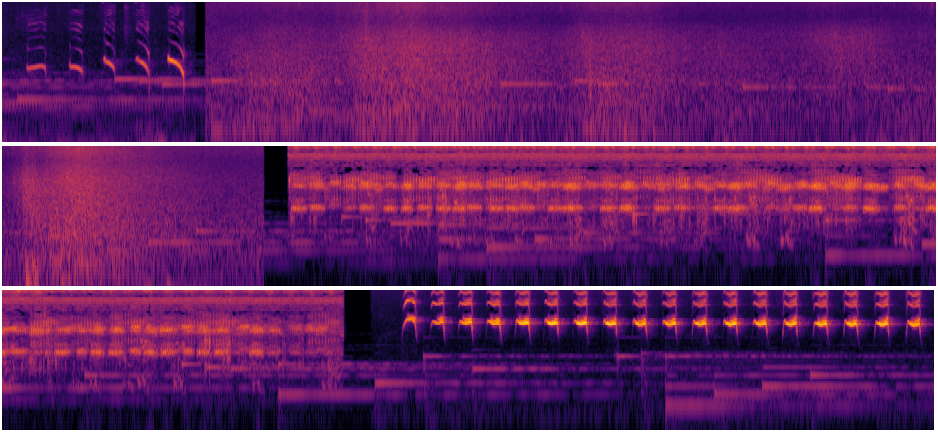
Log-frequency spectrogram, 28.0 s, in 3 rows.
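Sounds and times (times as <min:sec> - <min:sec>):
soft music notes: 0:00.0 - 0:09.4
surf-like noise: 0:02.1 - 0:22.1
chorus of frogs trilling: 0:12.2 - 0:22.1, 0:22.7 - 0:28.0.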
